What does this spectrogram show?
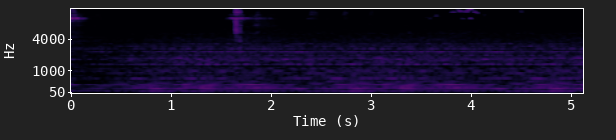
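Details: Soft, sustained ambient music with steady low tones and no animal sounds.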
